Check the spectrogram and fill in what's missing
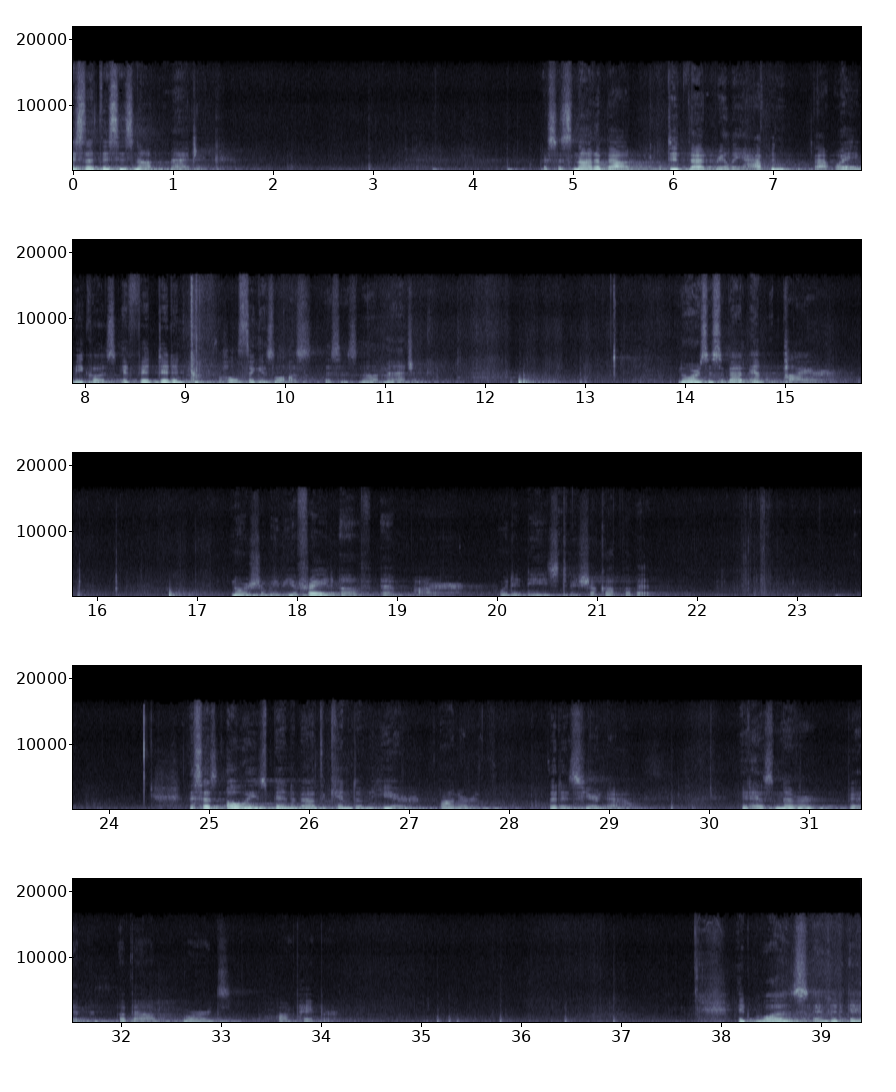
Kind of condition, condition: setting, large echoing room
